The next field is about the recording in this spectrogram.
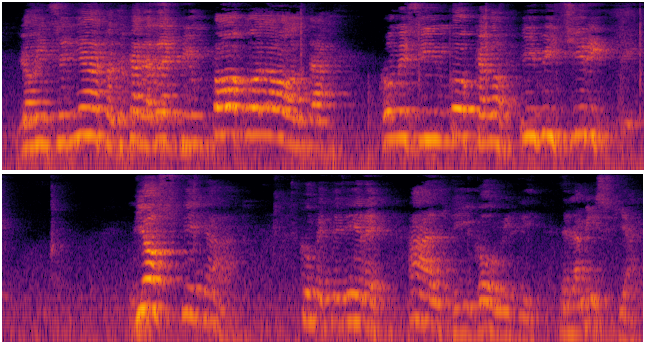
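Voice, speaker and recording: An actor playing a coarse, hard-driving rugby coach who harangues his team in a theatrical, foul-mouthed way. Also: high voice. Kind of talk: theatrical stage acting. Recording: distant, very echoey, faintly noisy stage recording.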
